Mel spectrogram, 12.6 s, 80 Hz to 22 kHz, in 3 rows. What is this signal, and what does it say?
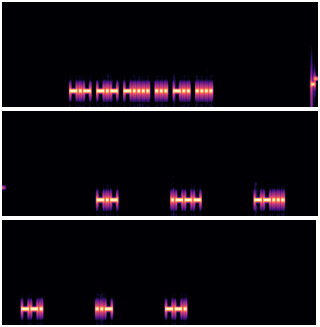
Morse code, heard as a keyed tone, about 42 wpm, spaced as for 17 wpm, 700 Hz. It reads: KK6SDH KJ7GUG
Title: USA Call Signs - 6 Characters - 8x Character Spacing - 40wpm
